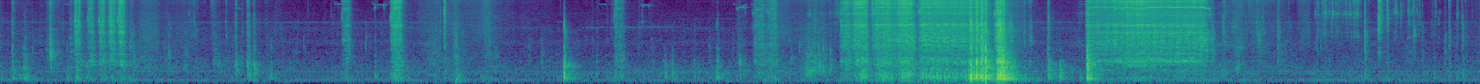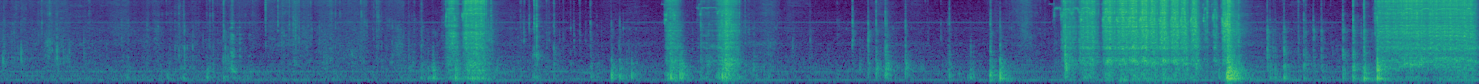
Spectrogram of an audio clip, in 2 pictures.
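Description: Cordless drill/driver running in four short bursts, two near the middle and two near the end, driving the mounting screws of duplex receptacles into a metal old-work box. Between the runs, small clicks and rattles of metal screws and parts being handled.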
